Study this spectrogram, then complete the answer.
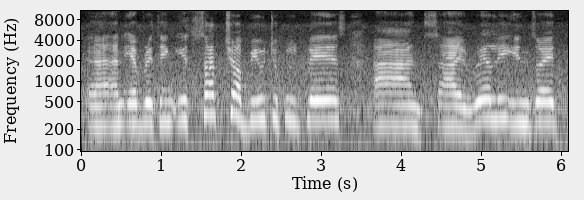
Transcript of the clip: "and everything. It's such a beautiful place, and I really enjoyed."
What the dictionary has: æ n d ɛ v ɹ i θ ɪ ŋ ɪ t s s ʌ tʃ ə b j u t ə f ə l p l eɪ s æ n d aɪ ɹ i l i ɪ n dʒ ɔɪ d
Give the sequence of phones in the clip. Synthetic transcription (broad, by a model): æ n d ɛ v ɹ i t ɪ ŋ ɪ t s s ʌ tʃ ə b j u t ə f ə l p l eɪ s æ n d aɪ ɹ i l i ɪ n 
